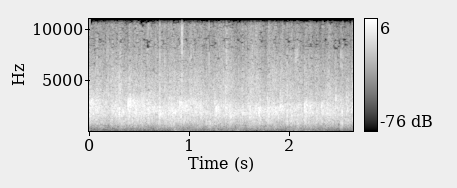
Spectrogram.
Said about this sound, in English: one more round of applause just for being here?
